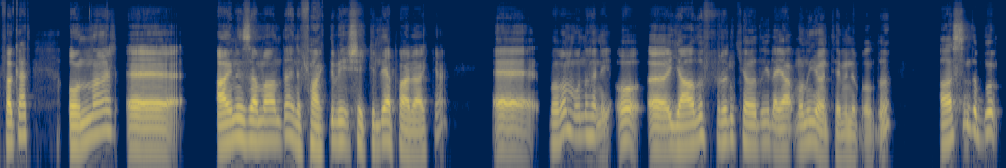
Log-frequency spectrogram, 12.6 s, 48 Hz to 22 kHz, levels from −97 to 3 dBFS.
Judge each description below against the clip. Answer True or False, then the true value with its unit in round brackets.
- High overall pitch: False (135 Hz)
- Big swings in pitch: True (6.1 semitones)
